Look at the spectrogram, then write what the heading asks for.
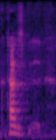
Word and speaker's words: Kotaku: It's like otaku with a ka.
